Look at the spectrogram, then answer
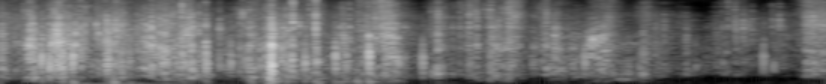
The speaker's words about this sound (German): Jetzt raschelt hier mal die, schön in die, ins Mikro rein, sehr gut.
